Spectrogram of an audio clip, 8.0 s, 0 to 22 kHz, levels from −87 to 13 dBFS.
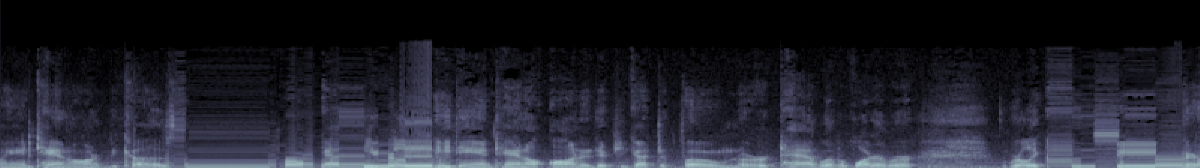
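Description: Robotic sound from repeated short buffers appears from 1.1 to 3.04 s and from 7.0 to 8.0 s. A rigid 134 Hz buzz entirely replaces the audio, likely from looping a buffer of about 7.5 ms.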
